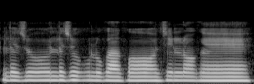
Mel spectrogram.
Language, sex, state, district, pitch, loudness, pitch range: Chakma, female, Tripura, Unakoti, 185 Hz, -15 LUFS, 180-190 Hz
